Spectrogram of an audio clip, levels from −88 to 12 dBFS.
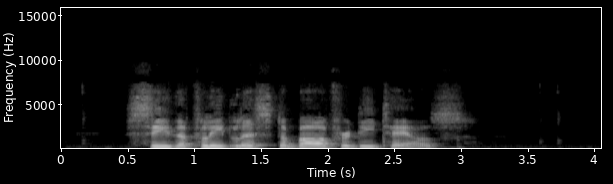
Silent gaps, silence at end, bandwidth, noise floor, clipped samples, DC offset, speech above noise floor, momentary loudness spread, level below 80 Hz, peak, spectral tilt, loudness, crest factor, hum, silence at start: none; 1.15 s; 7.6 kHz; -77 dBFS; under 0.1%; under 0.1%; 53 dB; 16 LU; -54 dBFS; -6 dBFS; -7 dB/octave; -24 LUFS; 18 dB; none; 0.55 s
